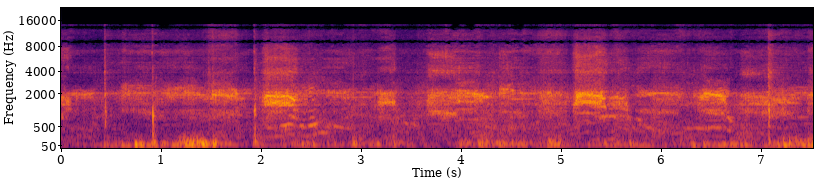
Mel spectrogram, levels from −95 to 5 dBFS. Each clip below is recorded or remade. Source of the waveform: remade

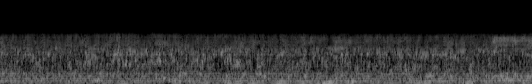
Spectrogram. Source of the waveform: remade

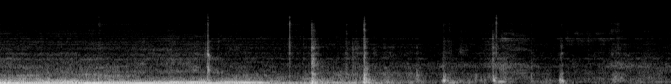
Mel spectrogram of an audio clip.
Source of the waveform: remade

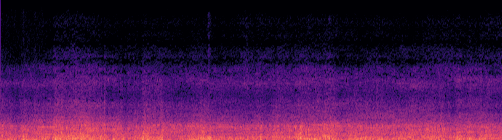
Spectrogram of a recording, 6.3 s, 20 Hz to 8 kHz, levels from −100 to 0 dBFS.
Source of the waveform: remade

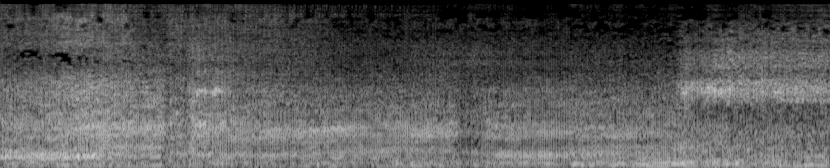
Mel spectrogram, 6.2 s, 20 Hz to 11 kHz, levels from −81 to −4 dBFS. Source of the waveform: remade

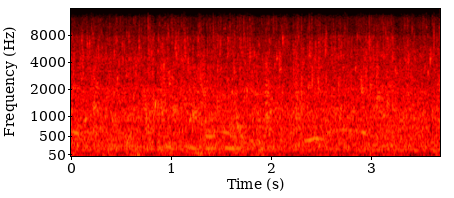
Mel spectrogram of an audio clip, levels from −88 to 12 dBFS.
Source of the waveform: recorded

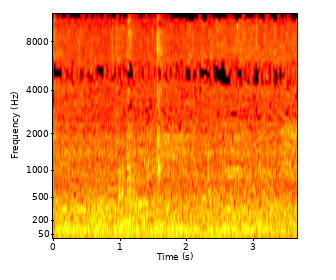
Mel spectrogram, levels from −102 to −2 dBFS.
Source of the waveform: recorded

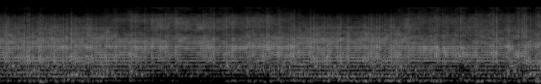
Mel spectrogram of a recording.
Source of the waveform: remade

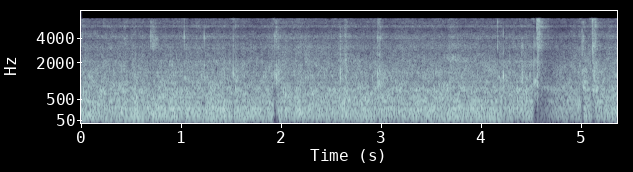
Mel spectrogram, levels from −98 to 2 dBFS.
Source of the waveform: remade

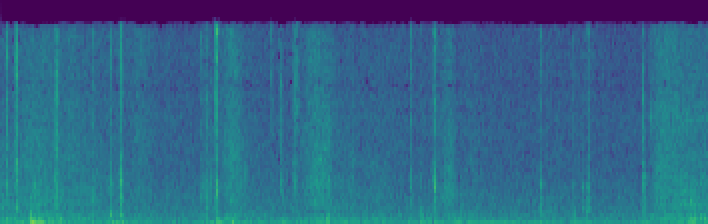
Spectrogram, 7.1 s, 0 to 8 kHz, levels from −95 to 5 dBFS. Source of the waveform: recorded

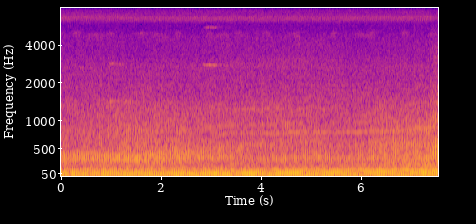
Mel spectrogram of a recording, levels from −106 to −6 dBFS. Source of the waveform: recorded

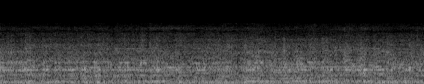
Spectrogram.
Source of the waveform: remade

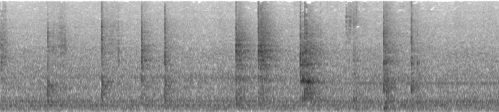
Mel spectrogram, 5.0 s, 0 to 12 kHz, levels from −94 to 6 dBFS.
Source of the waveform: recorded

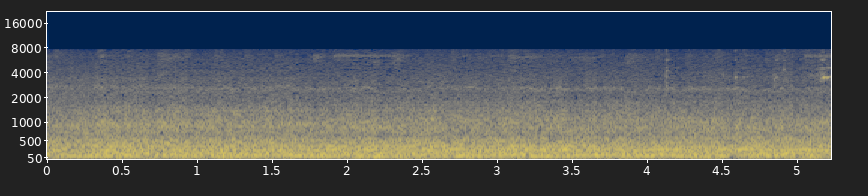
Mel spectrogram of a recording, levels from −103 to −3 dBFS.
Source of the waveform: recorded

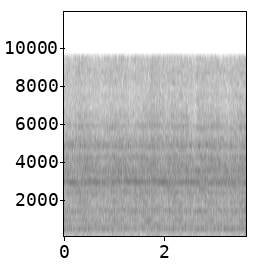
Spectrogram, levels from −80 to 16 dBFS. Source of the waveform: recorded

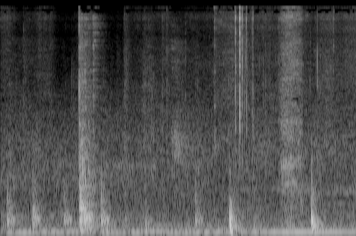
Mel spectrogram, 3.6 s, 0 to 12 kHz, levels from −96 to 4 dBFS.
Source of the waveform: recorded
